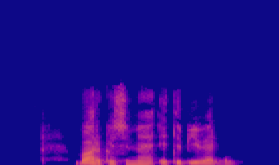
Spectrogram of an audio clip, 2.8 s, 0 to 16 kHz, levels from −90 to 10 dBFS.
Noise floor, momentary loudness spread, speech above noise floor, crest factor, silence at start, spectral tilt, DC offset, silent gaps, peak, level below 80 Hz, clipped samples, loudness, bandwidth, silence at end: -60 dBFS; 10 LU; 28 dB; 22 dB; 0.75 s; -5 dB/octave; under 0.1%; none; -12 dBFS; -72 dBFS; under 0.1%; -33 LUFS; 8.2 kHz; 0.45 s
